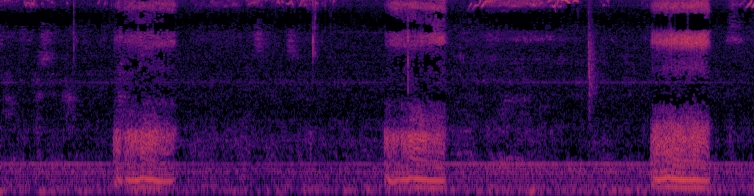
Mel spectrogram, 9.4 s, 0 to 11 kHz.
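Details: Loud snoring: three rough, low-pitched snores about 3 seconds apart, with quiet breathing and steady room hum between them.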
